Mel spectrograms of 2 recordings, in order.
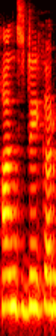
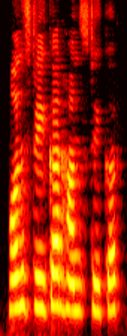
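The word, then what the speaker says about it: Hunsdiecker: अच्छा हॉन्स डीकर reaction, scientist का नाम है हंस डीकर भी बोलते हैं लोग इसको, हंस डीकर, जो भी प्रोनाउंस करो।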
